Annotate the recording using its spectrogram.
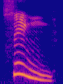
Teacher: you can feel the vibration in the nose when you say sing, when you say finger, when you say king. So this is the sound which in spelling we write ng. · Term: nasal sound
